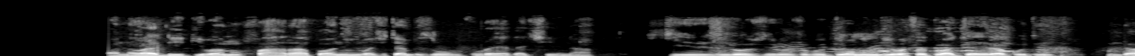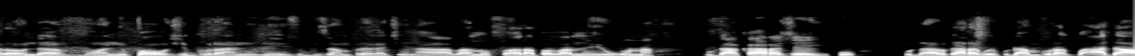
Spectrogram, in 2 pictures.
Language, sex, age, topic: Ndau, male, 18-24, health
